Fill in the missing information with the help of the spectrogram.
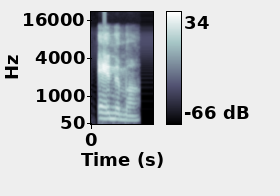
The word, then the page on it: enema: Indian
